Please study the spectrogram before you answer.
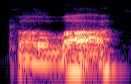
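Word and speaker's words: כָּלָה: Consumed is Strong's number 3615, pronounced kala.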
